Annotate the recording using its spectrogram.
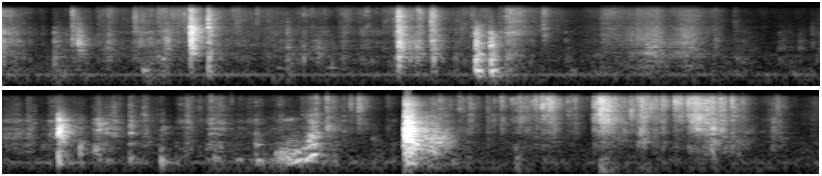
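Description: A Strata football hobby box being torn open and a foil-wrapped card pack crinkled in the hands, in irregular ripping and rustling noises. The sharpest rip comes about twelve seconds in, followed by a longer spell of crinkling.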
